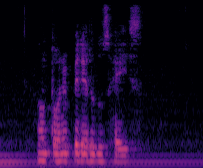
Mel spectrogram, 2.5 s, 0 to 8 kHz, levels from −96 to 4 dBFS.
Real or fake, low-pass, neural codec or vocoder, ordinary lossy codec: real; 7.2 kHz; none; MP3, 32 kbps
